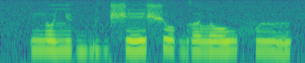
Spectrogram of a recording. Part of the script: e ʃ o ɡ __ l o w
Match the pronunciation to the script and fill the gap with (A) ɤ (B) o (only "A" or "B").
A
